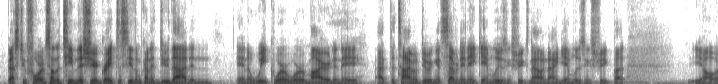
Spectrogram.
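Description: A man's voice: low voice, fairly bright tone. A man co-hosting a sports podcast, casually chatting and rattling off player statistics. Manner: rattles off stats, loose and chatty. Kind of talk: casual chat.

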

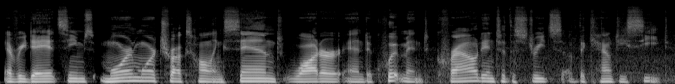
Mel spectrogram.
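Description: A man narrating a scripted radio feature report in a measured, descriptive way. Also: medium pitch, steady tone, creaky, a little hiss or hum.

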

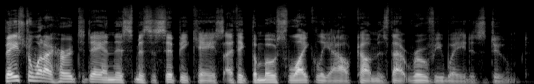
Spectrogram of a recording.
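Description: A man's voice: low-pitched, brisk, no room sound, clean studio sound. An American man speaking as a legal correspondent, explaining things emphatically in an interview.

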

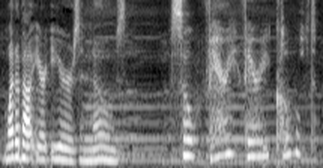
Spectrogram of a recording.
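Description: An actress playing a smooth, sinister corporate woman hosting a radio show in an audio drama, coolly persuasive, with faint music behind her. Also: on the high side, lively intonation, takes it slowly. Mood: silky menace.

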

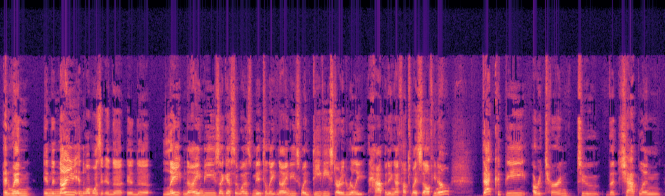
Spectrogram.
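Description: A man's voice: high voice, moderate pace. A man hosting his own podcast, talking alone in a rambling, candid way, with many restarts and fillers. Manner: candid and self-reflective, sometimes swearing. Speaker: podcast host and filmmaker. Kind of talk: rambling solo podcast monologue.

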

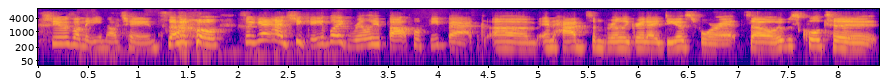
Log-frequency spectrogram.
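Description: A guest novelist and screenwriter with a lowish, bright, forceful voice chats in a casual podcast interview. She's conversational, sprinkling in plenty of "like" and "sort of," and the recording is rough.

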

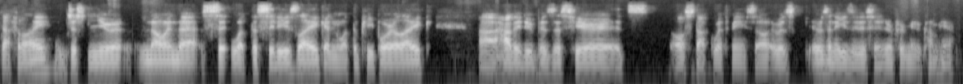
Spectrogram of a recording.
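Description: A man's voice: low-pitched, flat delivery, moderate pace, darkish tone, no room sound. A young man in his twenties, a native Japanese speaker with a North American accent, answering interview questions hesitantly as a guest ice hockey player. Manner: hesitant, many fillers and restarts. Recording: dull lo-fi.

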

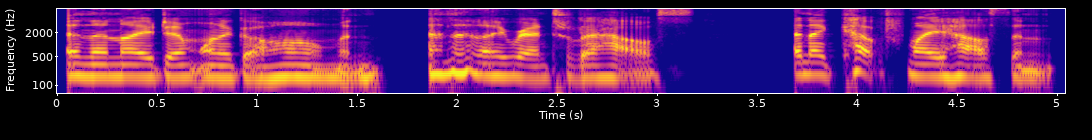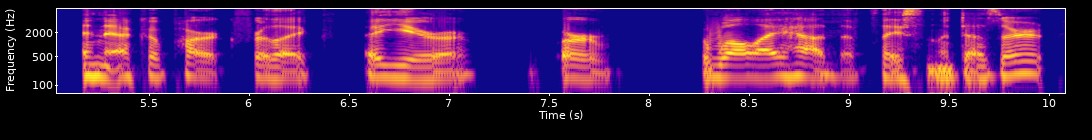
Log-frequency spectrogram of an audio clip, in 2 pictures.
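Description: A woman's voice: deep voice, level tone, normal speed, vocal fry, no room sound. A woman who grew up in Los Angeles, a guest chatting casually, rambling with many fillers and restarts. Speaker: guest, flower remedy practitioner. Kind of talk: casual conversation.

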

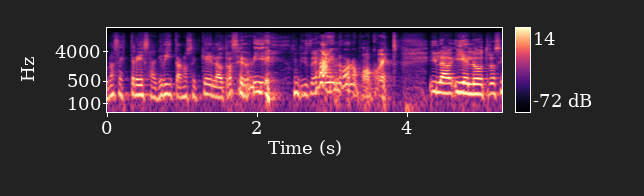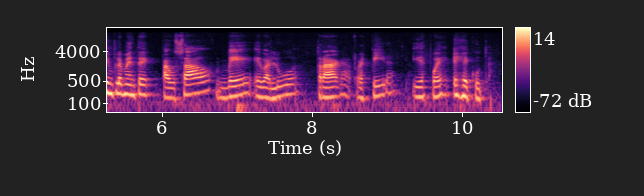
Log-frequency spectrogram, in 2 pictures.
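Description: A woman in her forties, a journalist guest, talking candidly and lively about her children, mocking herself and acting out what her family says. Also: on the low side. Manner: animated, self-mocking, quotes family in acted asides. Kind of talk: candid conversational interview. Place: home pantry.

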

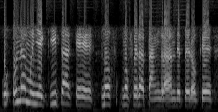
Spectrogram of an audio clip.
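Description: A middle-aged woman sharing a childhood memory on a radio show, soft and wistful. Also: fairly high pitch, a little slow, dry recording, dull audio, soft background music. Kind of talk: storytelling on air.

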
